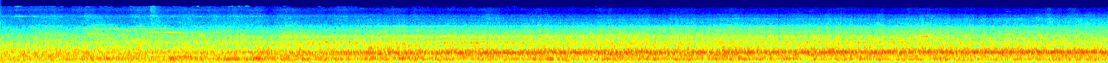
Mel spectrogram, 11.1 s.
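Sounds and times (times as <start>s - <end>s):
train wheels rushing on rail: 0.0s - 11.0s.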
